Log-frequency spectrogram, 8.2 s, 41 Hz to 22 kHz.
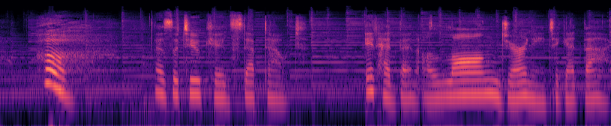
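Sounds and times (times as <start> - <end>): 
person imitating a yawn: 0.5 - 1.4
speech: 0.6 - 1.1, 2.1 - 4.1, 4.9 - 8.1.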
